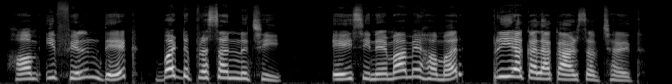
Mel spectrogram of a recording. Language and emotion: Maithili, happy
